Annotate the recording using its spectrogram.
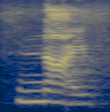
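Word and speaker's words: knife: एन आई एफ ई नाइफ नाइफ का मतलब होता है चाकू के एन ओ टी नॉट देखिए सब में के साइलेंट है ठीक है इसको आप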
